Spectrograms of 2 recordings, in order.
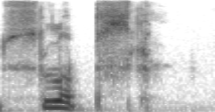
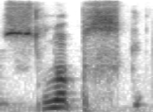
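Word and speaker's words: Słupsk: He's a mayor of a city of 100,000 called Slupsk. – Okay. – I think I pronounced that right. – All right. – Slupsk, S-L-U-P-S-K.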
